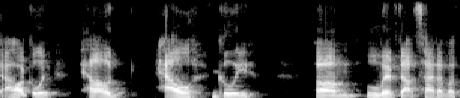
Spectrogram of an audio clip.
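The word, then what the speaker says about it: Algli: Augli. It's A-L-G-L-I. I thought it was Agli until I saw the first L there.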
